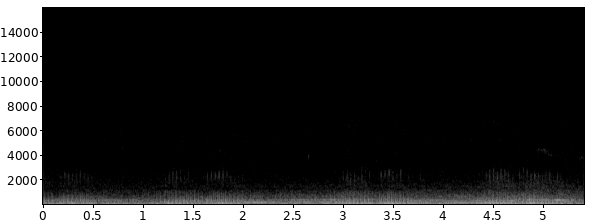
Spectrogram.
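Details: Sleeping kitten snoring softly, a steady low rumble with gentle rhythmic rises of breath, faint and close, no other sounds.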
